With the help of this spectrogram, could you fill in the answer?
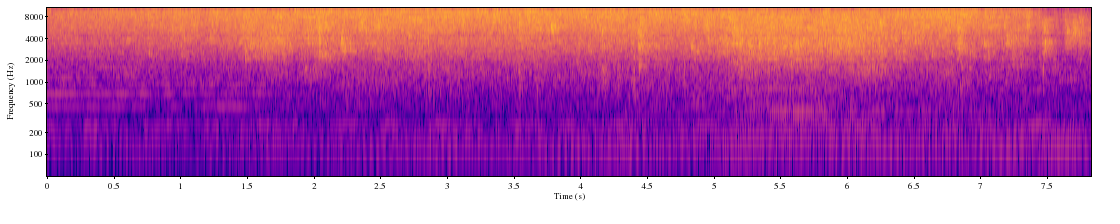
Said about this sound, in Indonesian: Terdengar suara keran air dimatikan. Sepertinya dia sudah selesai.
